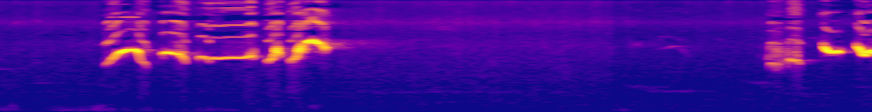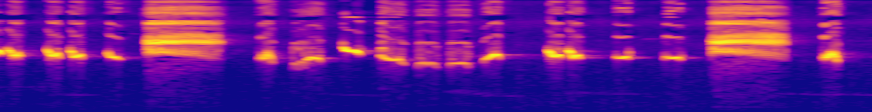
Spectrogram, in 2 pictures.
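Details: Orange-headed thrush in full song, used as a lure to make silent birds sing: warbled whistled phrases, a long pause, then a rapid varied series of sharp notes mixed with harsh rasping bursts.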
